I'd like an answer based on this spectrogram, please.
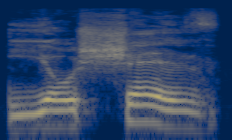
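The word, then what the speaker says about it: יושב: Here you would add a Vav, would be Yoshev, spelt with a vowel. When it's missing the Vav, it's Yashav, and it can be read as, rather than Yoshev, that is sitting, Yashav means he sat.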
